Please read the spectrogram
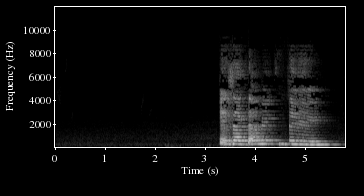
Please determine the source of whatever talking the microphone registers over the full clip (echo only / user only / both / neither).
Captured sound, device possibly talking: user only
